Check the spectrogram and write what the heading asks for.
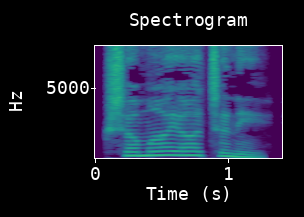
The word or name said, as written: ಕ್ಷಮಾಯಾಚನೆ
